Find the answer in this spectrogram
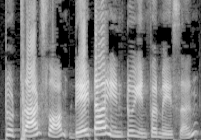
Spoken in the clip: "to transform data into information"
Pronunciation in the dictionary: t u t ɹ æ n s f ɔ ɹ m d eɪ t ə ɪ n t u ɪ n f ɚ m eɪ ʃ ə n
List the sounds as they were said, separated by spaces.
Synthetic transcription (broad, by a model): t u t ɹ æ n s f ɔ ɹ m d eɪ t ə ɪ n t u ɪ n f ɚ m eɪ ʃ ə n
